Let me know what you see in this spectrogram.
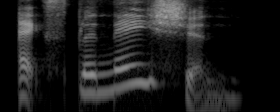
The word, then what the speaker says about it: explanation: Explanation. So it looks like this, or it sounds like this. Explanation. Nation. The stress falls on the third syllable here. This is our first stress or primary stress. And the secondary stress is marked with this line down here for the first syllable.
